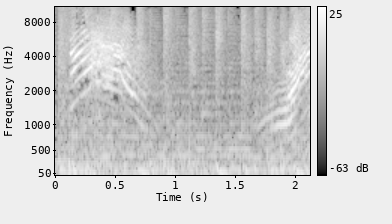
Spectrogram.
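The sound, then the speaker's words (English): A wild forest cat meows twice in a video game, with high, sweeping cries at the start and the end. Both sound over a dense, busy background of low rumbling and steady game sound. “No, there's just a wild forest cat right behind you.”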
